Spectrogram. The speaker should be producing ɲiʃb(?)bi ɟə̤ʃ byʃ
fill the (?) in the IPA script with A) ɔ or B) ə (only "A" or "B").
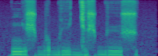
B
